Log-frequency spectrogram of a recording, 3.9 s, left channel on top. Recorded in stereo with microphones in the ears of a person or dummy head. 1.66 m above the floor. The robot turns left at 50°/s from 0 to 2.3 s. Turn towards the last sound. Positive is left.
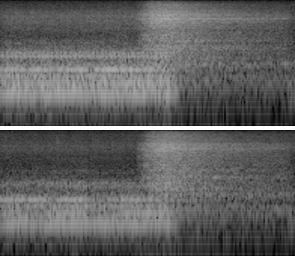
turn(degrees=10)  # may be behind; listen again after turning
